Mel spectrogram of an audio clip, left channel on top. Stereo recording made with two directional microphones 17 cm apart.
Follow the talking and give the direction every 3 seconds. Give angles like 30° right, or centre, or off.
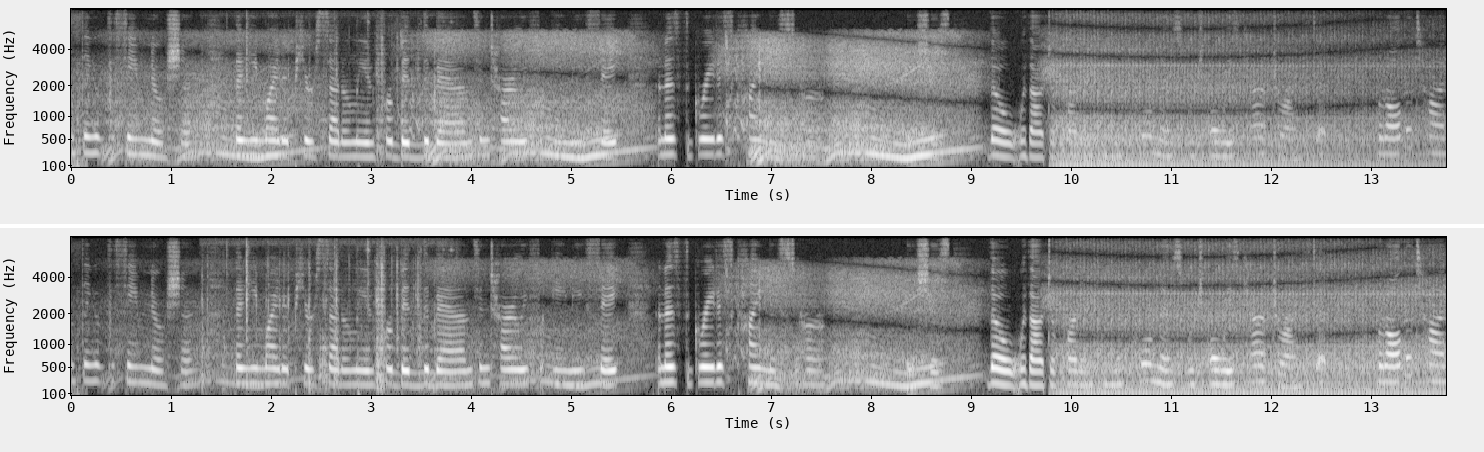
10° left, 10° right, 30° right, 50° right, 50° right.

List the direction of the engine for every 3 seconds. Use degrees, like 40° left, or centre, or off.
50° left, 50° left, 30° left, 10° right, 50° right.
